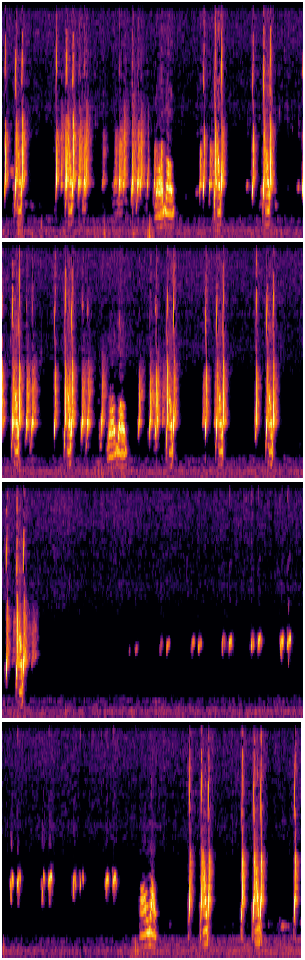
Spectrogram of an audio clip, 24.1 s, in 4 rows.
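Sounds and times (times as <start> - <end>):
common quail calling: 0.0 - 0.5, 1.1 - 10.5, 20.2 - 21.2, 21.8 - 24.0.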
